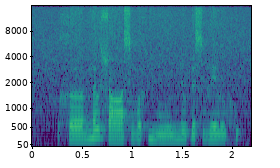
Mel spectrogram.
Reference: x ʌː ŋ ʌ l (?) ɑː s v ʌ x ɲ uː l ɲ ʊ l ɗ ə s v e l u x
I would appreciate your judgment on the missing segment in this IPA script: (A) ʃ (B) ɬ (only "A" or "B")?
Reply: B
